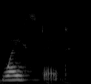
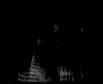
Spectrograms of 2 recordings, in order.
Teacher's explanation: weight becomes weighted okay so these ones are kind of simple the extra unstressed vowel sound makes them quite easy to pronounce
